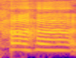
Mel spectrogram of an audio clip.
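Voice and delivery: high, loud fake champagne laugh; mock laughter. Critic mocking lovers pouring champagne, loud fake laughter. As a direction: imitate giddy lovers laughing, hammed up. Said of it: "they just keep laughing".

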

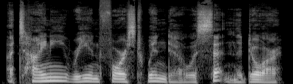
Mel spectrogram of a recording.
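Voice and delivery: usual speaking voice

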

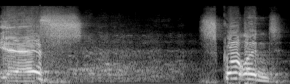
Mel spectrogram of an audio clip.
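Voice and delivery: very high, loud whooping cheer with a laugh. Retold or imitated. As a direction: whoop like the whole crowd going wild. Crowd cheering, he imitates it.

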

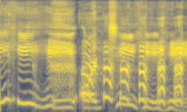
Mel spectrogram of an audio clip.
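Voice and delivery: high, loud mock child giggles; child's giggle. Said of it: "Mom, what's more realistic?".

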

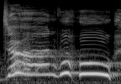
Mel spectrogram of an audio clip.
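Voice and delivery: high, loud celebratory woohoo; elated. Retold or imitated. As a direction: whoop with joy at being finished. Celebrating the last day of class.

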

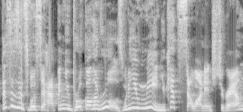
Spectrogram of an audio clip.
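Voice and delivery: high, incredulous mock disbelief; shrill-free high mock shock; mock outrage. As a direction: act scandalized at the broken rule. Everyone shocked at rule breaking.

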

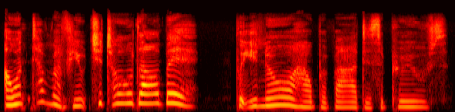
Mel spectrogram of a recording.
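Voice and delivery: high, fast wheedling plea; pleading young woman. Acted. Florrie coaxes Albert about her future, high and fast. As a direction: coax him like a spoiled girl.

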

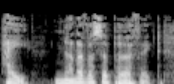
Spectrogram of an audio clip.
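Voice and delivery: usual speaking voice

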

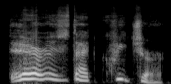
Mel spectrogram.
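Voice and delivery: high, loud startled cry at a shape; high loud cry of alarm. A narrator's reading. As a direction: shout it out in alarm at the shadow. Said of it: "cried Grant Munro".

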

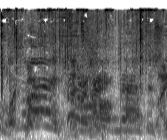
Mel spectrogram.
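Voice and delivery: panicked pleading. Acted. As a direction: beg for your life. Haman dragged off by guards.

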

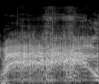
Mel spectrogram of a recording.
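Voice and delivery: short high exclamation; a quick playful yelp; playful "ah" yell; mock shout. Guy reacts to the joke.

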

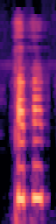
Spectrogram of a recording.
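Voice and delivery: very high squeaky beep-beep; mock beep sound effect. Shown as a demonstration. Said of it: "Here's the blooper sound effect".

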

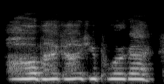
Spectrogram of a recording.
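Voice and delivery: high-pitched gush of sympathy; gasping pity, acted for a whole crowd; shocked compassion. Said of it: "this compassionate group of people".

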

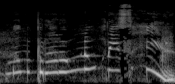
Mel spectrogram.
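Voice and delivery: high, fast, whining plea to Mama; whiny plea. Retold or imitated. A daughter whining to Mama that she can't understand him, high and fast. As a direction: whimper it like a scolded kid. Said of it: "I was like".

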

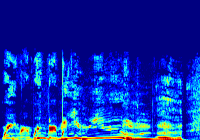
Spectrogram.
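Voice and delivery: silly nonsense noises, pitch jumping; fake foreign language. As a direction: gabble meaningless sounds like fake Japanese. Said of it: "He's just making loud noises".

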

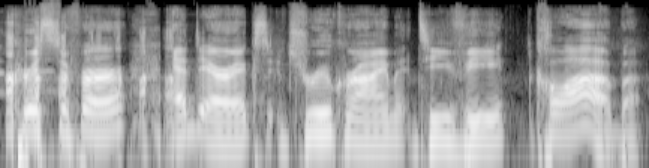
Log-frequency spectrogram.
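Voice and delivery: slow, stretched show title; drawn-out announcer title. Acted. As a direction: announce the title grandly, slowly.

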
